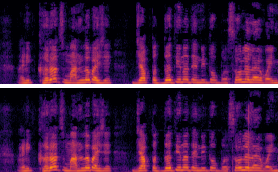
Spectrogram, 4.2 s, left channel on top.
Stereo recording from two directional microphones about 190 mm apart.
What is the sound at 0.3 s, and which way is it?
A man's voice, 45° left (ahead or behind).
